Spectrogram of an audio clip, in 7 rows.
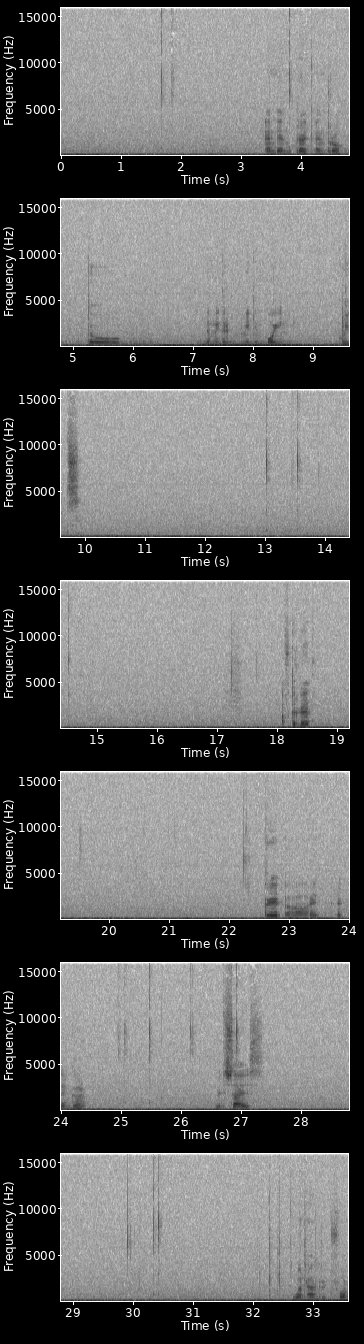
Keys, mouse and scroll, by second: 1.6 click, 3.7-13.2 drag, 13.4 click, 13.8 click, 17.6-18.7 drag, 24.9 click, 25.4 click, 26.8 click, 30.3 click, 32.2 ctrl+a, 32.6 ctrl+1, 32.8 ctrl+0.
